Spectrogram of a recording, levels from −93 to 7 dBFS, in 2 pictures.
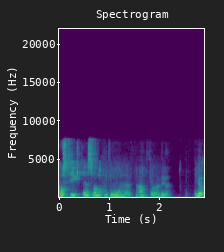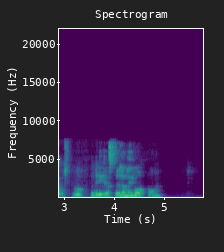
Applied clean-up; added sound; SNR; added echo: neural mask model DeepFilterNet 3.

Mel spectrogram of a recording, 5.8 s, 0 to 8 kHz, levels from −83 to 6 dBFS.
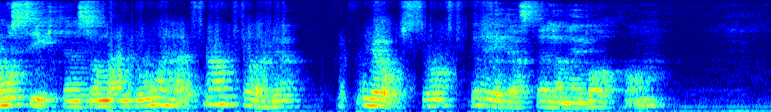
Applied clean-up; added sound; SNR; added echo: neural separator model SepFormer DNS4.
